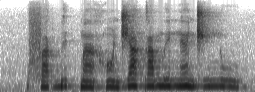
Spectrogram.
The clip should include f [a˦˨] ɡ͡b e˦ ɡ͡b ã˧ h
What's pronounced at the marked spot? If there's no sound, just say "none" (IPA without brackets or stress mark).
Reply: a˧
